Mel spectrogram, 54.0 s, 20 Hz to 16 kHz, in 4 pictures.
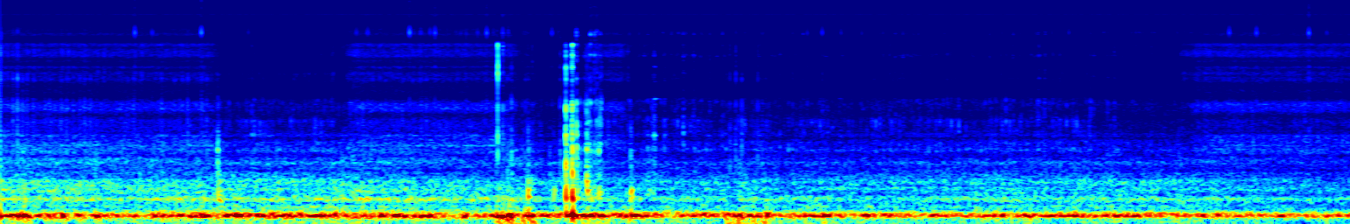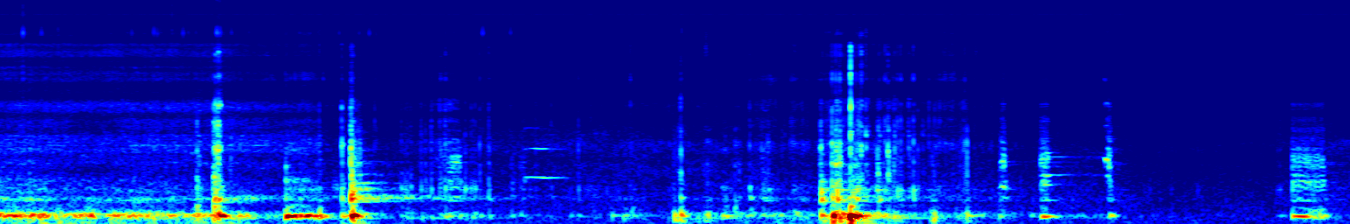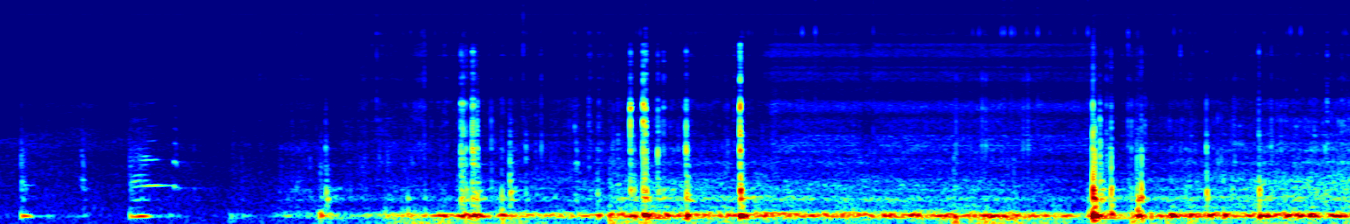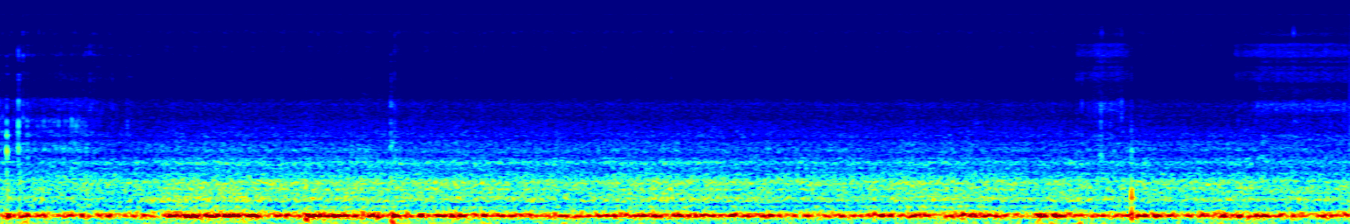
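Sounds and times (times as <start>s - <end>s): vehicle engine drone: 0.0s - 16.6s, 33.2s - 54.0s.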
